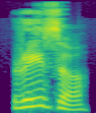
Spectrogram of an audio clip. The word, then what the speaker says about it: Rasa: Rasa, pronounced as Razor, is a lunar.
